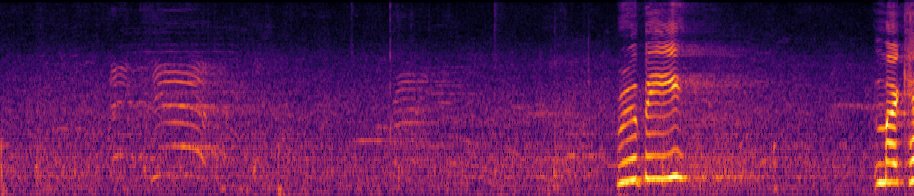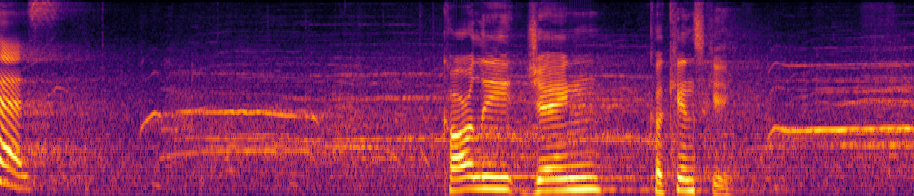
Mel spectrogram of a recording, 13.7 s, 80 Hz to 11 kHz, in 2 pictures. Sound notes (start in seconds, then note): 7.8 cheering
